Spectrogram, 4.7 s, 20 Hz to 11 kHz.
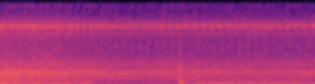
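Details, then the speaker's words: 2011 BMW X3 3.0 L N52 inline-six, first start after replacing the valve cover to cure a whistling and screeching noise: a smooth, even idle with a steady low hum and no whistle or screech; the engine runs normally. "Purrs like a kitten."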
